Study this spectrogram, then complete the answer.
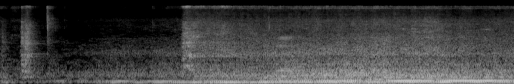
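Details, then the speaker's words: Yamaha Vega R, cold-start fault where it was hard to start in the morning, after carburetor cleaning and kicking five times with ignition off: one electric-start press, brief starter spin, engine catches at once into smooth steady idle; clean healthy start. "ini kita pencet sekali pencet motor hidup coba sekali lagi"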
